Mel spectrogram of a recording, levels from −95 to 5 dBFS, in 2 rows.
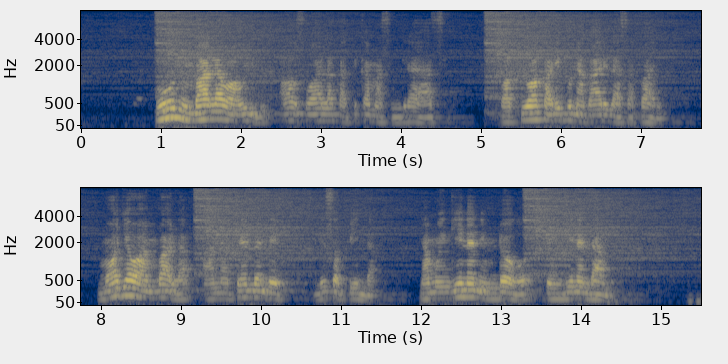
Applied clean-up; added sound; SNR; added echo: none; Hi-hat; 14 dB; reverberation time 0.5 s.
